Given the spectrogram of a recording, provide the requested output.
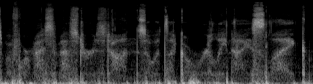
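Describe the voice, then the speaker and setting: A woman whispering at a fairly quick pace over noticeable background noise. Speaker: ASMR creator. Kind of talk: ASMR ramble. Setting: bedroom. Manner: whispered.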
